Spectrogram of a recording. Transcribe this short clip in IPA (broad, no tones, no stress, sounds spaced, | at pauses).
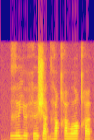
ɣ ɘ j ø h ɘ ʃ a ɡʱ ə qʰ ə β ɔ qʰ ə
